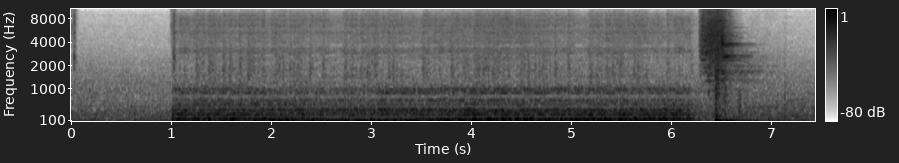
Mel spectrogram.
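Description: A bow is drawn back.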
